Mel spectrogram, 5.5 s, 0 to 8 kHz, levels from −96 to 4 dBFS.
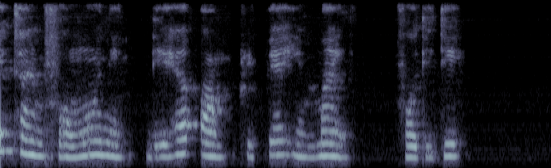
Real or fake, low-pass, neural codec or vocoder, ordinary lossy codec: fake; 7.2 kHz; vocoder, 22.05 kHz, 80 mel bands, HiFi-GAN; none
